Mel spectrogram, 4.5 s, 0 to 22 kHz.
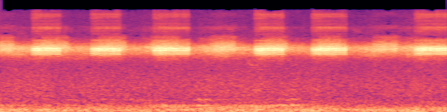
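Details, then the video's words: Green grocer cicadas at a large emergence in the Blue Mountains, Australia, early October 2020, thousands singing together: a loud, high, shrill droning chorus swelling in steady pulses roughly twice per second, with brief dips between surges. "Blue Mountains Cicada Chorus"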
